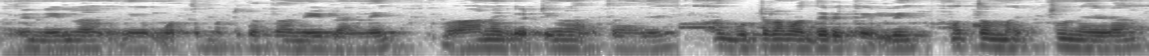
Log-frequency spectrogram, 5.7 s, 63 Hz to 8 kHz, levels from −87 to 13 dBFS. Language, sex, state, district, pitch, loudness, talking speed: Telugu, male, Andhra Pradesh, Srikakulam, 145 Hz, -17 LUFS, 155 wpm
